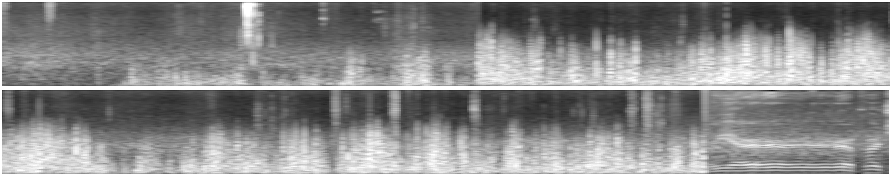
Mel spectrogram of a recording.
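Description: Wind rushes and buffets loudly against the microphone.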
